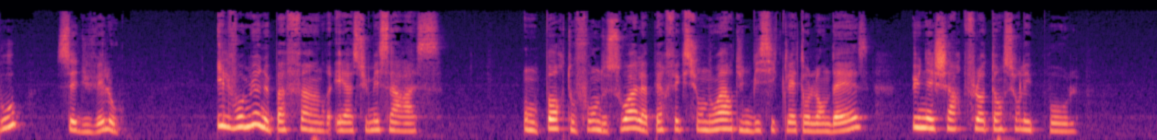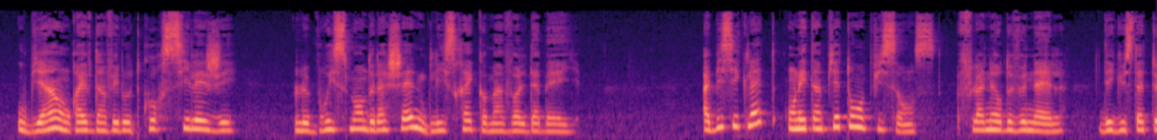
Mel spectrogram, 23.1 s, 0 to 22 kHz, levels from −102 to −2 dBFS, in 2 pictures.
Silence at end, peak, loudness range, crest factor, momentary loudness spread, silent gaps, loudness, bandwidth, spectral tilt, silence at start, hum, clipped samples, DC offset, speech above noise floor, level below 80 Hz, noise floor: 0 s; -4 dBFS; 4 LU; 20 dB; 11 LU; none; -24 LUFS; 16.5 kHz; -4 dB/octave; 0 s; none; under 0.1%; under 0.1%; 37 dB; -62 dBFS; -60 dBFS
